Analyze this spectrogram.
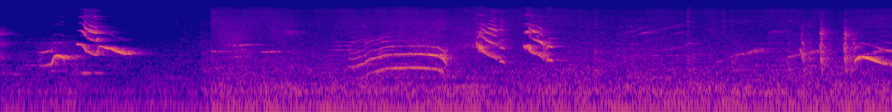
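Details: A Black-throated laughingthrush sings rich, varied whistles, with rising and falling slurred phrases in short bursts; played to stimulate other laughingthrushes and train young birds in wild-type song.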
